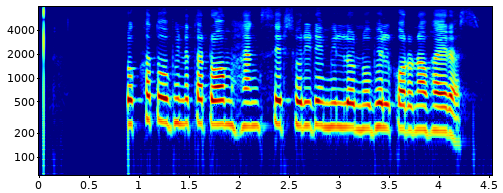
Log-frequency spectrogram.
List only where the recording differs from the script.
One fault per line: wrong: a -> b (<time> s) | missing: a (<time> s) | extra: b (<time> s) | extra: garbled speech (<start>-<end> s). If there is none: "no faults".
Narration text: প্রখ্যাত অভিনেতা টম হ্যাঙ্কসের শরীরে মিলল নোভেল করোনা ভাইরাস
no faults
